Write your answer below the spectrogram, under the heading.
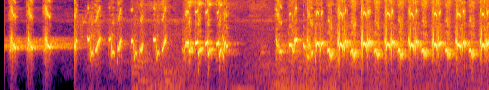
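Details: Yellow-vented bulbuls in a lure recording meant to call a rival and attract wild birds in forest or gardens; busy overlapping bubbly chirps, rapidly repeated, with a short lull midway before the chatter resumes.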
